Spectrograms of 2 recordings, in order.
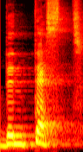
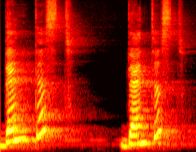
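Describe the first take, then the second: First: Dentist as den-TEST, second syllable strong; stress on second syllable. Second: Dentist as DEN-tist, first syllable strong; stress on first syllable. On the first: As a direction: put the weight on the end of dentist. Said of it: "ولا المفروض اقول". (dentist بالضغط على المقطع الثاني) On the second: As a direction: stress the DEN in dentist, questioning lift at the end. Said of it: "هل انا مثلًا المفروض اقول". (dentist بالضغط على المقطع الأول) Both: Shown as a demonstration.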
